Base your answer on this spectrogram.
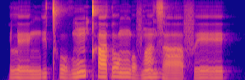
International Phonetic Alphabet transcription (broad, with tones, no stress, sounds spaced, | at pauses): l eː˨ ŋ i˨˦ tʰ o˨ ɣ ũ˦ kʰ a˦ ɗ ɔ˦ ŋ ɔ˨ v ã˦ z aː˨ f eː˦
